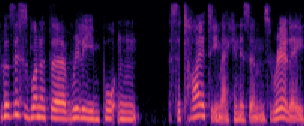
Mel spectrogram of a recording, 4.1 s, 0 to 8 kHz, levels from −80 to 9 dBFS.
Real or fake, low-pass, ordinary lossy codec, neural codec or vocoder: real; 7.2 kHz; Opus, 16 kbps; none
